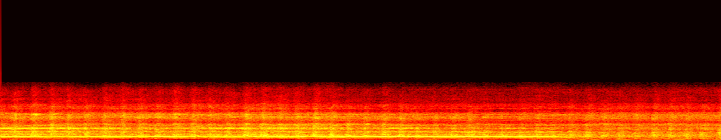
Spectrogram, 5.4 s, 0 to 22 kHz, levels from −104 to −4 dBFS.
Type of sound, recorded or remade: remade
